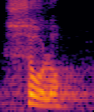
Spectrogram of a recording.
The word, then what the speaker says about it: solo: And unvoiced S, as in? As in solo.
